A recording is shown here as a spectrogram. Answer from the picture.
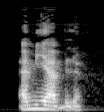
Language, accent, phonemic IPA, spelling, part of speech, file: French, Canada, /a.mjabl/, amiable, adjective, LL-Q150 (fra)-amiable.wav
- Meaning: amiable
